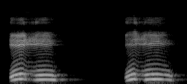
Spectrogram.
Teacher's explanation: इ ई का प्रयोग होने के लिए तालु का प्रयोग हो रहा है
